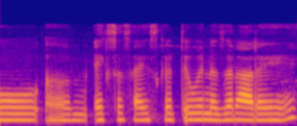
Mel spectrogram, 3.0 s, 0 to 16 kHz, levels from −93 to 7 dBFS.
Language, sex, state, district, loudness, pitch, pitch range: Hindi, female, Haryana, Jhajjar, -18 LUFS, 185 Hz, 180-190 Hz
